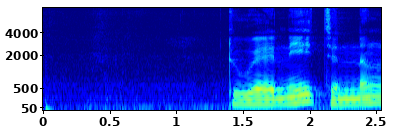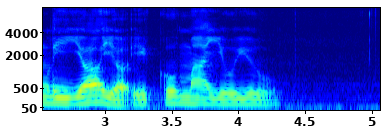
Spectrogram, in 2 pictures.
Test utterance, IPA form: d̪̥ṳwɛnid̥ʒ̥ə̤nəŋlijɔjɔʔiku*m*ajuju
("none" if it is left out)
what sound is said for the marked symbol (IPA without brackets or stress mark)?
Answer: m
